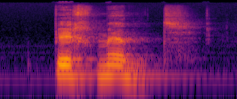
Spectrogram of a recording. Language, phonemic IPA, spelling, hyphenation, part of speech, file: Dutch, /pɪxˈmɛnt/, pigment, pig‧ment, noun, Nl-pigment.ogg
- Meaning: pigment, coloring substance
